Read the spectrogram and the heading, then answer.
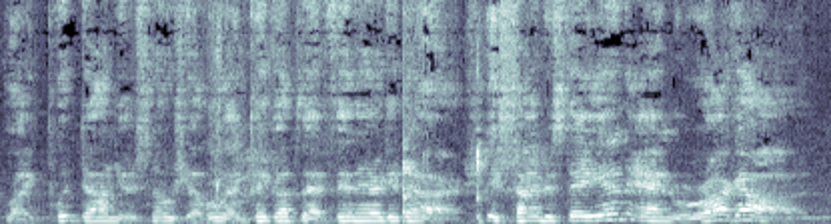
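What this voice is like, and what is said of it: Radio DJ voice. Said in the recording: “my radio voice”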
